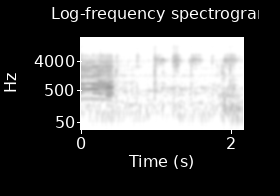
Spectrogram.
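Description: A farm animal calling, most like a cow's moo: one long call held at a steady pitch that stops about half a second in. Faint knocks and clicks follow.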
